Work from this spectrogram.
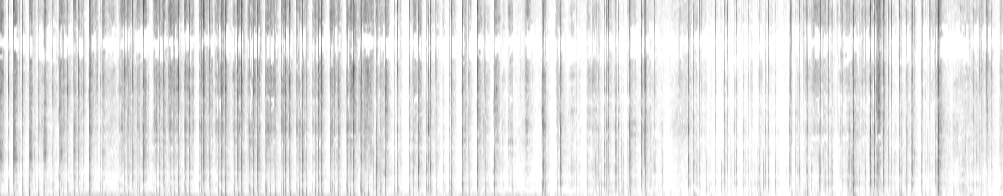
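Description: Fingertips tap and scratch the small, hollow casing of a blue plastic handheld game console held in the hand, working over the shell and glossy screen area near the power button. Rapid, dense clicky taps and bright scratching rustle over a low hum for the first several seconds. The taps then grow sparser and quieter, with a few sharper, louder taps near the end.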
